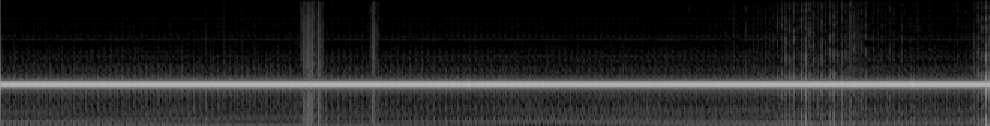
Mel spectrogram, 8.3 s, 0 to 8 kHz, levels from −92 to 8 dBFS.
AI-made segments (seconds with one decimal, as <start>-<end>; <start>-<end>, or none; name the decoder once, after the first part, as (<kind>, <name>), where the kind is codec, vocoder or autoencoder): none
